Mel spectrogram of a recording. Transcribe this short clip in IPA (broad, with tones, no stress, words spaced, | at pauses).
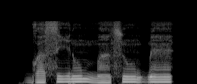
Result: ɡʷa˧si˦ɾũ˦ mã˨sũ˦ ɓɛ̃˦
